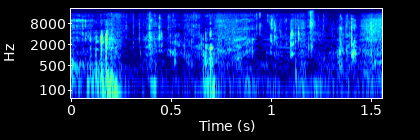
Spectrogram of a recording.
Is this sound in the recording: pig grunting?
yes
